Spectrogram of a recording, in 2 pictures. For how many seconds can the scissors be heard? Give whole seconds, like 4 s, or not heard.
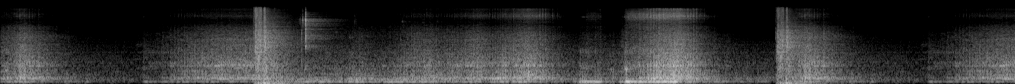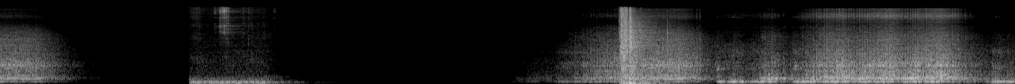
3 s.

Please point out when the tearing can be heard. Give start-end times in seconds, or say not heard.
2.5-3.0, 7.8-8.2, 16.3-16.9.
